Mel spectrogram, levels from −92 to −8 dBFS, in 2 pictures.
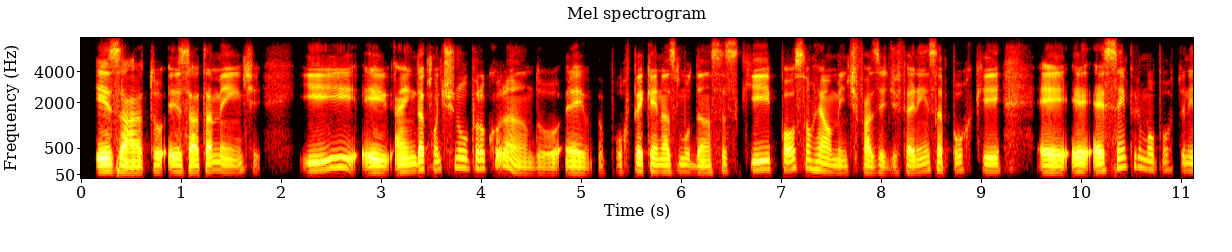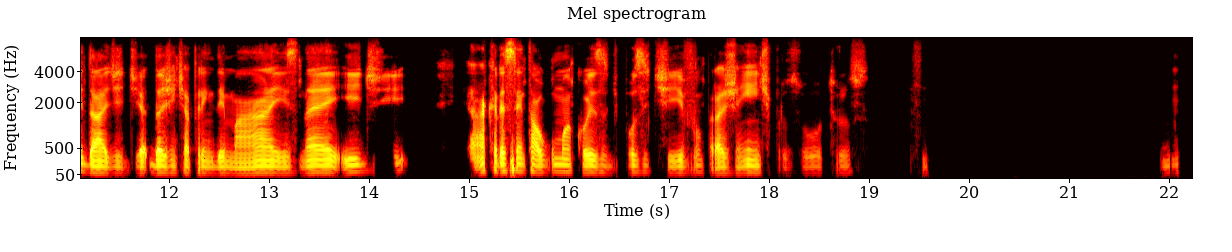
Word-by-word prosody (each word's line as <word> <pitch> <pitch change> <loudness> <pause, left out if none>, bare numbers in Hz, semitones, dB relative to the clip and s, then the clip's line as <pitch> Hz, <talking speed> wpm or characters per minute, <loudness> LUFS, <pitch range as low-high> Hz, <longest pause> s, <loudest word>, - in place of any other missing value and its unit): Exato. 100 -2 +6
Exatamente. 95 +1 +2 0.4
E 130 +8 +3
e 95 -2 +5
ainda 105 +5 +5
continuo 145 +5 -2
procurando, 85 - -2
eh, 85 -2 +2
por - - -17 0.2
por - - -12
pequenas 100 -3 +3
mudanças 100 +1 -3
que 130 +2 +3
possam 145 -1 +1
realmente 95 -7 -1
fazer - - -1
diferença, 110 +6 -1
porque 105 -3 -2 0.4
é 90 -1 +6
é 105 - +6
é - - +6
sempre 160 +5 -1
uma 130 -4 -4
oportunidade 105 -9 -4
de - - -7
a - - -2
da 90 -1 -1
gente 90 0 -6
aprender 85 -1 -6
mais, 85 +1 -3
né. 95 +2 0
E 95 +3 -5
de 100 +1 -11 0.6
acrescentar 105 -2 0
alguma 95 +2 -6
coisa 90 0 -5
de 85 - -26
positivo 90 -1 -8
para - - -3
a 80 - -3
gente, 90 +3 -5
para - - -29
os 75 - -21
outros. 85 +1 -18 2.9
Hum. 85 - -23
É. 95 - -23
95 Hz, 125 wpm, -25 LUFS, 85-105 Hz, 2.9 s, Exato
